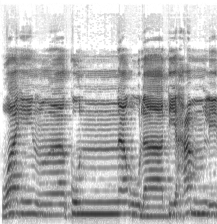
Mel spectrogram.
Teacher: یہاں ہم نے حمزہ کو نہیں کھینچنا، حمزہ کو بغیر کھینچے ادا کریں گے۔ اس کے بعد لام کو الف مدہ کی وجہ سے کھینچ کر ادا کریں گے۔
